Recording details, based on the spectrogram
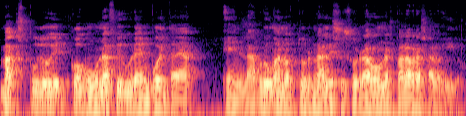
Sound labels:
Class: speech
